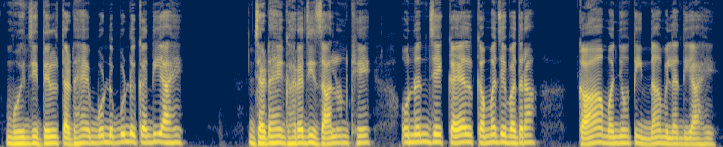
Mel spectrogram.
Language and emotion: Sindhi, sad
